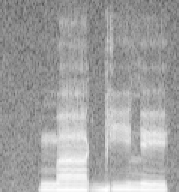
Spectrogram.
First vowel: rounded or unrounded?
unrounded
